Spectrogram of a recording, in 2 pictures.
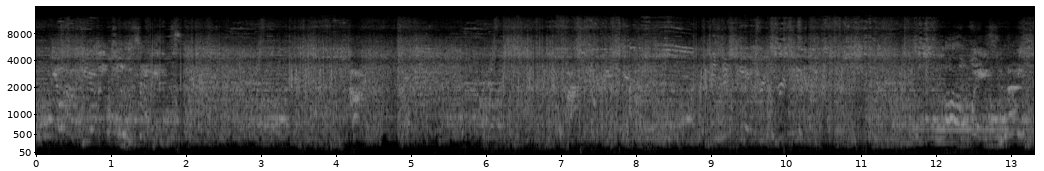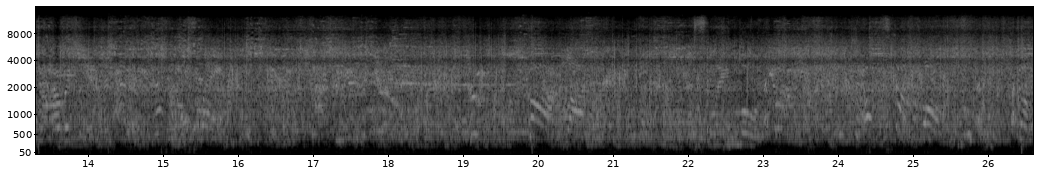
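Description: Game sound effects of spells and attacks clash and whoosh throughout.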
